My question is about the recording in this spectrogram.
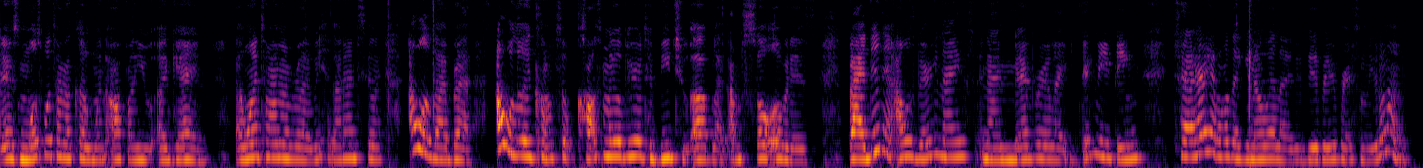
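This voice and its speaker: A woman's voice: on the high side, darkish tone. A young woman vlogger telling a story in a casual, chatty and indignant way, with lots of "like". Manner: chatty and indignant, heavy use of "like".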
